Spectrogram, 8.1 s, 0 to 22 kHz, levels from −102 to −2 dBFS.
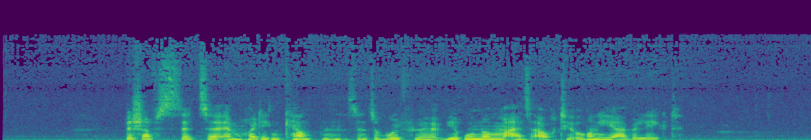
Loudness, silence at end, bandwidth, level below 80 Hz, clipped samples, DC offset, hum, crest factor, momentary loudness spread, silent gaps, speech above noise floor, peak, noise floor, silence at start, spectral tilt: -19 LUFS; 1.35 s; 15.5 kHz; -48 dBFS; under 0.1%; under 0.1%; none; 18 dB; 10 LU; none; 32 dB; -2 dBFS; -50 dBFS; 1.25 s; -6.5 dB/octave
